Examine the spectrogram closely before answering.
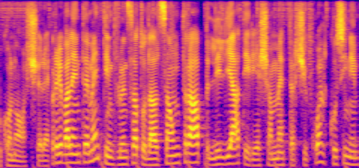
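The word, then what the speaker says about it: Lil Yachty: adesso possiamo buttarci sull'iliati che io ho sempre chiamato liliotti ma so che questa pronuncia è sbagliata e quindi di regola è liliati Mi sforzerò di chiamarlo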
